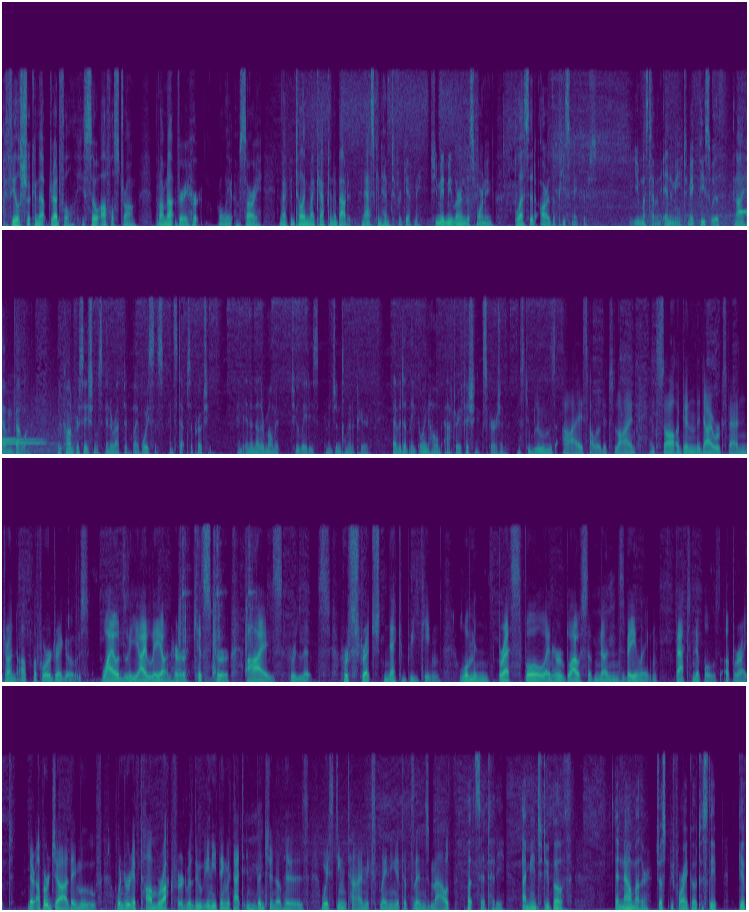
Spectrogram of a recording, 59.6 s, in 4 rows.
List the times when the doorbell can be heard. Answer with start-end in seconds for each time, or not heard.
14.7-15.8.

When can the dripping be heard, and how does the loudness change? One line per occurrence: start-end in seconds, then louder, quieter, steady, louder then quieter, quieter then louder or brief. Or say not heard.
not heard.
